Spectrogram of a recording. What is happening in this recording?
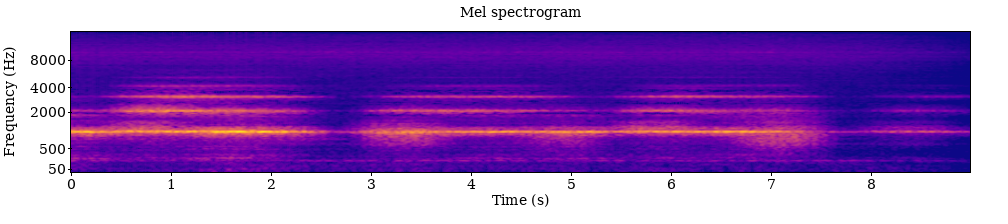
Ghostly C Note
A recording of a piano playing a C note, paulstretched into an ambient soundscape.
ambient, C, ghost, ghostly, note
